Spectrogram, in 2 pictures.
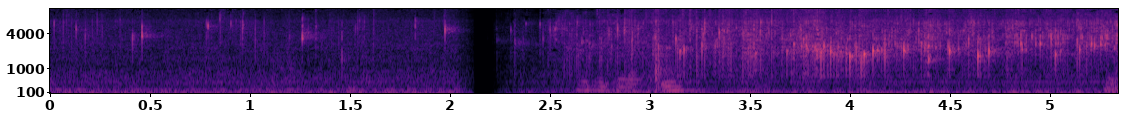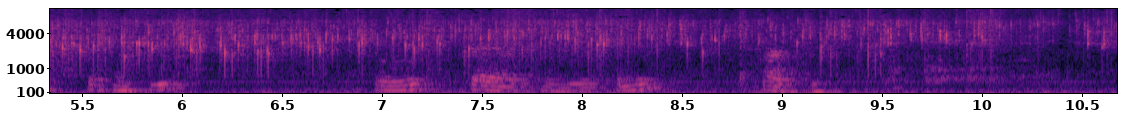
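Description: Green chilli bhaji deep-frying in hot oil in a kadhai: a dense, steady sizzle and crackle. It breaks off briefly about two seconds in and comes back much louder.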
